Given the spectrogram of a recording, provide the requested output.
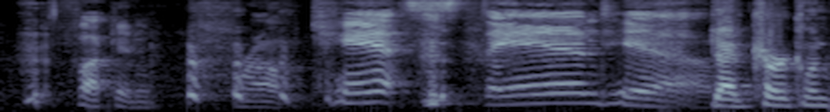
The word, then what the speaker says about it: Crump: Rhymes with Trump. What's his name? Crump. Fucking Crump.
